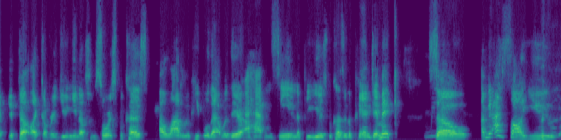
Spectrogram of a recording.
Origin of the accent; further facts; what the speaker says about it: New York, United States; Like I grew up in New York. Every morning before I would go to school and stuff or work, whatever, I used to have the TV on Good Morning America watching Robin Roberts.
